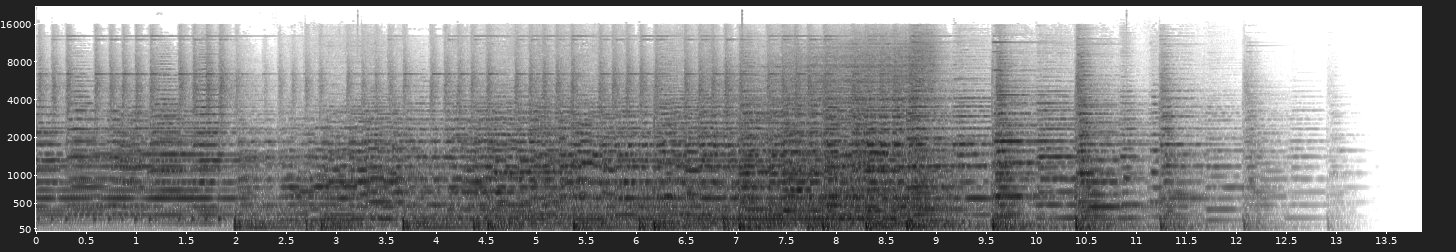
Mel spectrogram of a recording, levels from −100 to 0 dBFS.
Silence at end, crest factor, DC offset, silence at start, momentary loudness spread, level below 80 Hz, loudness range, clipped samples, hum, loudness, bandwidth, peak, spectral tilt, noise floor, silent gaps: 1.6 s; 16 dB; under 0.1%; 0 s; 11 LU; -28 dBFS; 7 LU; under 0.1%; none; -16 LUFS; 16 kHz; 0 dBFS; -5 dB/octave; -66 dBFS; none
